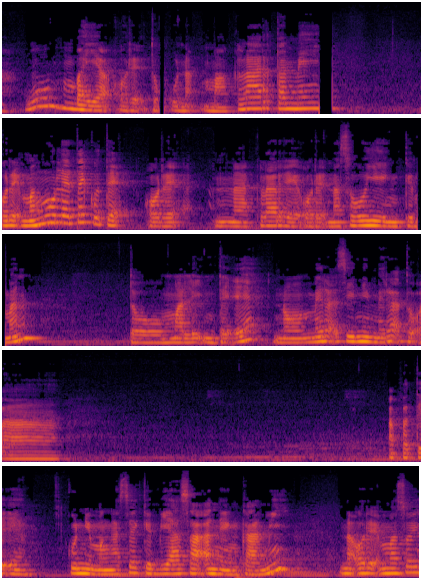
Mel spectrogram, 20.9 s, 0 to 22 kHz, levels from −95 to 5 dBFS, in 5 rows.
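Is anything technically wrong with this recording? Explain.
Yes. Three Bluetooth stalls, at 1.57 to 1.62 s, 3.17 to 3.30 s and 8.34 to 8.41 s, cut the speech to silence for 48, 133 and 75 ms, likely because delayed packets emptied the headphones' buffer before resumption.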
